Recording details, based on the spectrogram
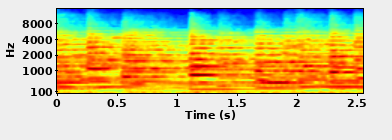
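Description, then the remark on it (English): Bells ring out loudly in a rapid, overlapping peal in the Los Feliz neighborhood of Los Angeles, with a fresh strike about every half second and bright tones sustaining between hits. No voices are heard. “Bells are tinkling.”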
